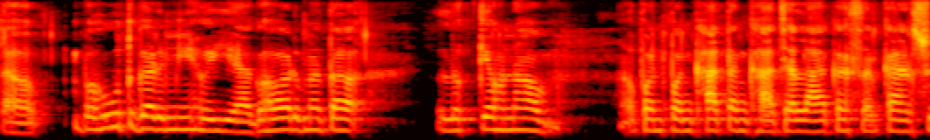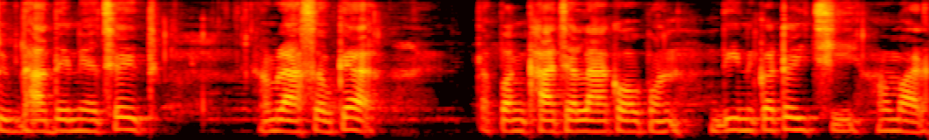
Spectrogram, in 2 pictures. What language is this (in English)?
Maithili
